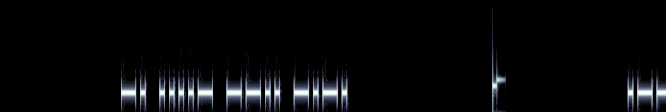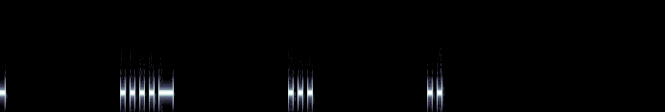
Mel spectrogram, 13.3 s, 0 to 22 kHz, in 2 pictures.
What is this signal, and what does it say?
Morse code, heard as a keyed tone, about 25 wpm, spaced as for 11 wpm, 700 Hz. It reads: N4ZC W4SI
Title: USA Call Signs - 4 Characters - 8x Character Spacing - 25wpm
